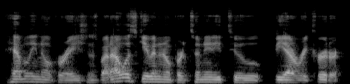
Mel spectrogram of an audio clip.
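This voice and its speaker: A man's voice: fairly low pitch, steady tone, rapid-fire, sharp tone. A man from Ecuador, a guest telling his career story in a casual interview, with lots of fillers and restarts. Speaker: guest, HR executive.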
